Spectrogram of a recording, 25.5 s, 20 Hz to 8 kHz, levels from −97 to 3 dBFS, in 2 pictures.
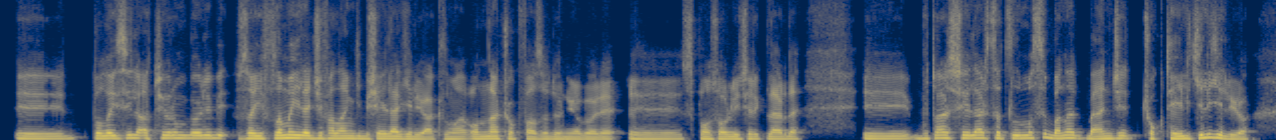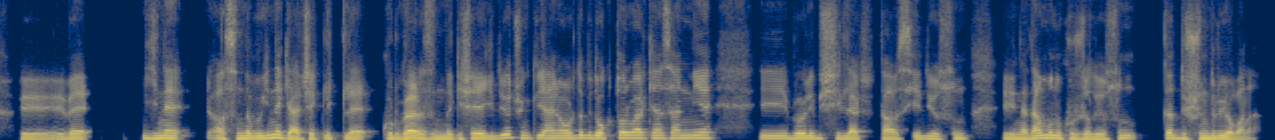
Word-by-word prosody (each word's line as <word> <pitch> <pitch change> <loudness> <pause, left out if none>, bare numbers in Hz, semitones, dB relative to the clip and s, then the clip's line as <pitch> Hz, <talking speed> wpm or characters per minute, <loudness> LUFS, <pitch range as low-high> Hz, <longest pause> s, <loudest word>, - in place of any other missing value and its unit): İii, 130 -1 -2 0.3
dolayısıyla 150 +2 +3
atıyorum 160 +1 0
böyle 155 +1 +2
bir 160 0 -1
zayıflama 145 +4 +4
ilacı, 150 -2 +5
falan, 140 -1 +1
gibi 135 -1 -2
şeyler 135 0 +2
geliyor 115 -3 -1
aklıma. 115 +2 -5
Onlar 125 +1 0
çok 120 -3 -4
fazla 110 -2 -3
dönüyor 105 -1 -3
böyle, 110 +1 -3
eee, 115 -1 -4
sponsorlu 120 0 -1
içeriklerde. 120 0 -2 0.6
İii, 135 -1 -1
bu 135 0 -3
tarz 160 -1 +1
şeyler 160 0 +2
satılması 155 +3 0
bana 145 -1 +1
bence 135 +3 0
çok 135 -3 -4
tehlikeli 135 +6 +3
geliyor, 115 - +1 0.5
iii, 125 -1 -2
ve 135 -1 +1 0.5
yine, 145 +1 +1 0.2
aslında, 140 +1 +1
bu 140 - +4
yine 170 +4 +4
gerçeklikle 130 0 0
kurgu 135 -1 +1
arasındaki 130 -1 +4
şeye 135 +2 +2
gidiyor 155 +8 0
çünkü, 155 -1 -4
yani, 145 -1 +1
orada 145 +2 0
bir 155 - -2
doktor 150 +2 +2
varken 160 -1 0
sen 150 0 -2
niye, 160 0 -1 0.4
eee, 140 -1 -1
böyle 140 0 +3
bir 135 - -4
şeyler 135 -1 -2
tavsiye 125 +1 -1
ediyorsun? 130 0 -3 0.3
İii, 130 -1 -1
neden 145 +6 +3
bunu 150 -3 +3
kurcalıyorsun 125 +3 -2 0.3
da 145 -2 +2
düşündürüyor 135 -1 +3
bana. 105 -1 -6
135 Hz, 145 wpm, -19 LUFS, 125-150 Hz, 0.6 s, ilacı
